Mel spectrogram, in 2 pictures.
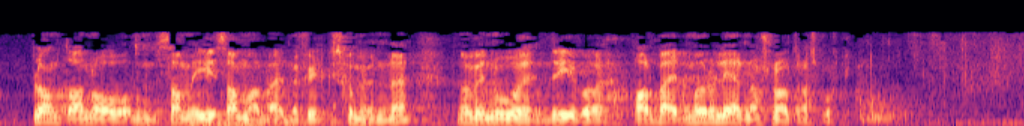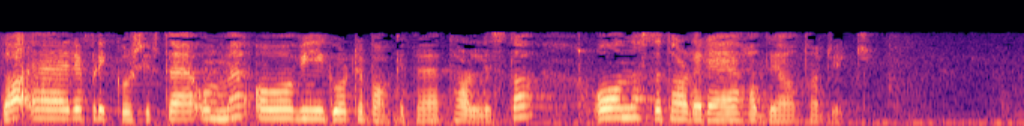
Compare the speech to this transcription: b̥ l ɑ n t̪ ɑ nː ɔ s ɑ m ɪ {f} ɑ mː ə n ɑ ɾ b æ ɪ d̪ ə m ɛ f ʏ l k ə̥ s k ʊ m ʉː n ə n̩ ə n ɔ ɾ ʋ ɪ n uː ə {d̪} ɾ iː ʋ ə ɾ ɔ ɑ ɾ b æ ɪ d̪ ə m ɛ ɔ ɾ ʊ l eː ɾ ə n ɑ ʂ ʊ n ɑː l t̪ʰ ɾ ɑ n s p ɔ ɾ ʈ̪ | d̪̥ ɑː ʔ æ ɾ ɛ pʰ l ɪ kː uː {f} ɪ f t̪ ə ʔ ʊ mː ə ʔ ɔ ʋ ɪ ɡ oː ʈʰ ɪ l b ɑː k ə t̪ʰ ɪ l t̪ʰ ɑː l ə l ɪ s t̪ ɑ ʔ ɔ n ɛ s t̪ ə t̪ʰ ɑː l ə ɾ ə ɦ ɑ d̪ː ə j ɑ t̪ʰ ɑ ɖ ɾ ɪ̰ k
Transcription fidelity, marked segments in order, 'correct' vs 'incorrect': incorrect: s, correct, incorrect: ʂ

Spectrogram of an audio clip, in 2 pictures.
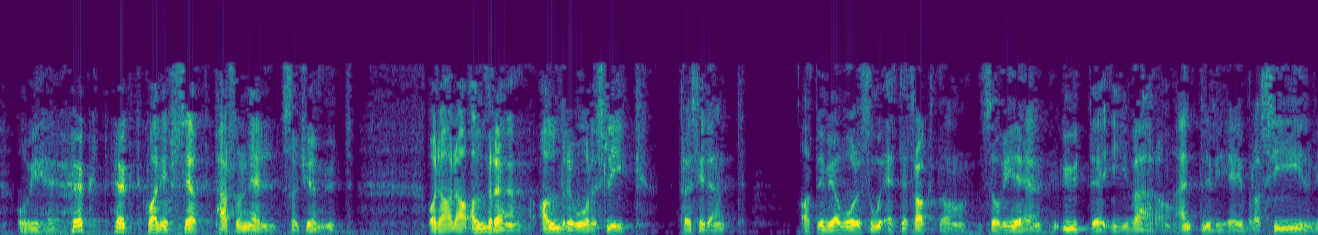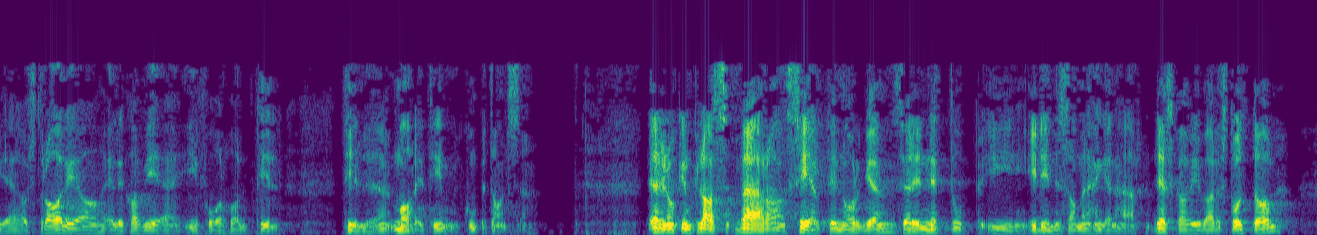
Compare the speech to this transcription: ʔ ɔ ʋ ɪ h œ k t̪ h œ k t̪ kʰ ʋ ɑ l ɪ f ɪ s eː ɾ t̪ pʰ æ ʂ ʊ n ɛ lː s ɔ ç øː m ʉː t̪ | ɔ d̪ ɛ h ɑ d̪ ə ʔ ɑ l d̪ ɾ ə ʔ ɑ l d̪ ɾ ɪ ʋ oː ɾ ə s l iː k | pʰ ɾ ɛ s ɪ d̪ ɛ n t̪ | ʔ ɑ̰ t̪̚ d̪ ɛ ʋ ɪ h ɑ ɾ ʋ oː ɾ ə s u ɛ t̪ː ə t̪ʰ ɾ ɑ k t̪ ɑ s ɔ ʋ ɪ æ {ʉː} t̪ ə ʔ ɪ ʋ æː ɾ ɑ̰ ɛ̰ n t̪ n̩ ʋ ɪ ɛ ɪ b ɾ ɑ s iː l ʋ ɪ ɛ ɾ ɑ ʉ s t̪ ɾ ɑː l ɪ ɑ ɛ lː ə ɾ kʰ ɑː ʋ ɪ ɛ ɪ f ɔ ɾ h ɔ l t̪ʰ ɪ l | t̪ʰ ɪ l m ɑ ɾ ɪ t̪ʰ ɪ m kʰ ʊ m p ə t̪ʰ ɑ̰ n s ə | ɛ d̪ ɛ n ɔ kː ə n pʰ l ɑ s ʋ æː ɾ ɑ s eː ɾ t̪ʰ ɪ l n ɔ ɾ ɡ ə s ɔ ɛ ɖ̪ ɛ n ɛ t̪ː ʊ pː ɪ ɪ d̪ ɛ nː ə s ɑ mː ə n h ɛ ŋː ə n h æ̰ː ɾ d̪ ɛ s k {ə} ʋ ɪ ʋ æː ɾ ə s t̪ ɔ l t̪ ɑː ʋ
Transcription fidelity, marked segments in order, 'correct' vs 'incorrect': correct, incorrect: ɑ

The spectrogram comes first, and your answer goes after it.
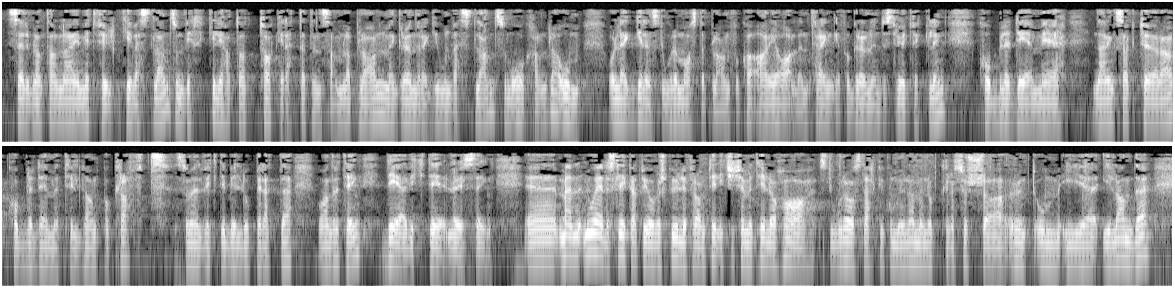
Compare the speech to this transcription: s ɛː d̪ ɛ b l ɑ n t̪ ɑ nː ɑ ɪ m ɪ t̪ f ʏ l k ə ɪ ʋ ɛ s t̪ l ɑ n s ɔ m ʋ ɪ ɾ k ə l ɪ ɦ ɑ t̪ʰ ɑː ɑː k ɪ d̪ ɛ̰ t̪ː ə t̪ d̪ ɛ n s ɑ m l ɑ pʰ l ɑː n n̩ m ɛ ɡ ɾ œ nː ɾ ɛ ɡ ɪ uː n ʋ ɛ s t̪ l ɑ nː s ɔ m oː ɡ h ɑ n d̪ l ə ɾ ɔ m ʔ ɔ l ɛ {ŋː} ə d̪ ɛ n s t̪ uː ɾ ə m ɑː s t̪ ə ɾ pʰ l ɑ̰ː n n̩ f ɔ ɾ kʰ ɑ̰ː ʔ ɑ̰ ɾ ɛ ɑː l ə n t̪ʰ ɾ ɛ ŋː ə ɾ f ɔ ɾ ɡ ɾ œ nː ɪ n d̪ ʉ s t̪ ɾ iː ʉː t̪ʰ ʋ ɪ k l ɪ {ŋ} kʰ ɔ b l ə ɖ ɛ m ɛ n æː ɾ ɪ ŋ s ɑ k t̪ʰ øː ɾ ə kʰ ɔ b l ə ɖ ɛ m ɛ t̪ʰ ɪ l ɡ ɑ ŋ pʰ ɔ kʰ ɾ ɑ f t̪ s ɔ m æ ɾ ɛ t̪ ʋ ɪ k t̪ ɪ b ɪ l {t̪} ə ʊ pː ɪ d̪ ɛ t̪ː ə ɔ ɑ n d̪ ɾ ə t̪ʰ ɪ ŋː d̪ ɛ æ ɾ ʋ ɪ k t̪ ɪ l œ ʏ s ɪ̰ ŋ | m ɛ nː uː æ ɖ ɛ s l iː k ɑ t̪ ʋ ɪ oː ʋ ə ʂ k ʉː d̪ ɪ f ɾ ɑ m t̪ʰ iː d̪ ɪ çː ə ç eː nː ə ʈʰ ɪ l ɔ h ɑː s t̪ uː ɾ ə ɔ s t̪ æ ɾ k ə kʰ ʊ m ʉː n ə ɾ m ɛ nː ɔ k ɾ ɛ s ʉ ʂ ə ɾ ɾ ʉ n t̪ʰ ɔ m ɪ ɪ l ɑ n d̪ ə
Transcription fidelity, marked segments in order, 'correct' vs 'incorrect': incorrect: ɡː, correct, incorrect: d̪

